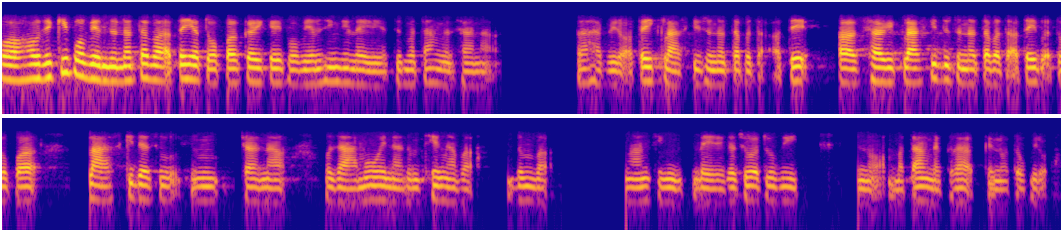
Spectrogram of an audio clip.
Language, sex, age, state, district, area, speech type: Manipuri, female, 45-60, Manipur, Kakching, rural, conversation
